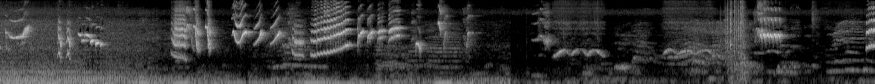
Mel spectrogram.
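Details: Asian pied starling singing a mimicry-rich song including green leafbird, magpie robin and sooty-headed bulbul imitations; buzzy trills and sweeping whistles over a low rumble early on, later wavering warbled notes and sharp chips.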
